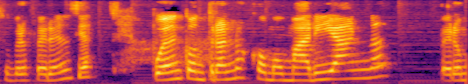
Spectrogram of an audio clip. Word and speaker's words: Mariannah: preferencia, puede encontrarnos como Marianna, pero mi nombre se escribe con 2N y H al final.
